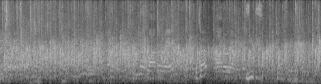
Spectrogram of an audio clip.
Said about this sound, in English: Let's clap it up for him.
